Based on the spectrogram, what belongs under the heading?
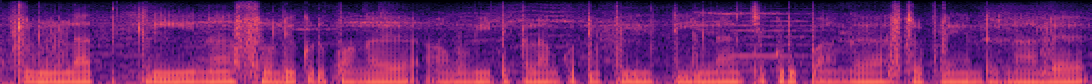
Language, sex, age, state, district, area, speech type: Tamil, female, 18-30, Tamil Nadu, Dharmapuri, rural, spontaneous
